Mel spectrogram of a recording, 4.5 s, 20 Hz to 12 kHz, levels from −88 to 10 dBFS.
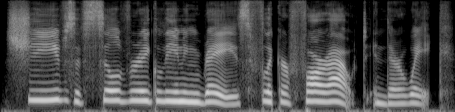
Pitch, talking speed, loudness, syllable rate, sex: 245 Hz, 145 wpm, -16 LUFS, 3.6 syllables/s, female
